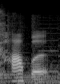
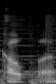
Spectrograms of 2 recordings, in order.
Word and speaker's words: Kappa: It's pronounced Kappa. There are 2 P's in there. Okay. There's not 2 O's. So I felt kind of Kappa. stupid for calling it Copa.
